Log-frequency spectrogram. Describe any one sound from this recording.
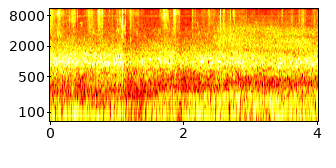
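A horse's hooves step softly on grass.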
